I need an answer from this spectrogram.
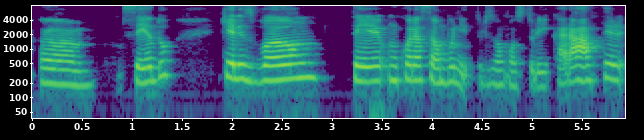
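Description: A woman, giving a casual online lecture as a cello teacher over a webcam. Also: fairly high pitch. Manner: casual, chatty explaining with fillers. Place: room at home. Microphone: webcam on video call.

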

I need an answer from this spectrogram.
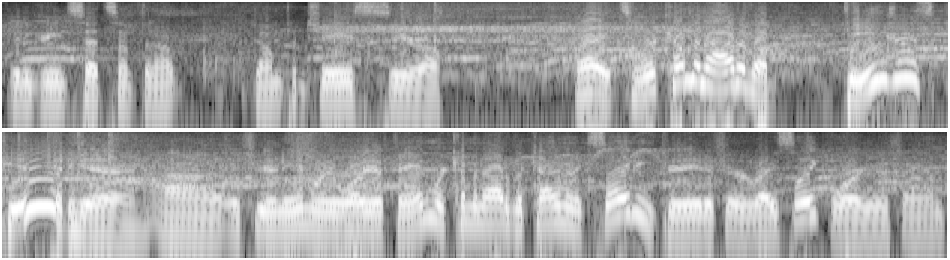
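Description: A man's voice: medium pitch, brisk. Chatty man calling local hockey, noisy crowd. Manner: chatty, partisan, folksy. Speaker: hockey play-by-play commentator. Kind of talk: local sports commentary. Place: ice arena. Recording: loud crowd, noisy arena. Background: crowd and arena noise.

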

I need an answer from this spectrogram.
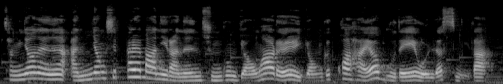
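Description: Young female student interviewer, middle-pitched voice. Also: lively intonation, fairly quick, soft background music. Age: young adult. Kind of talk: polite scripted interview hosting.

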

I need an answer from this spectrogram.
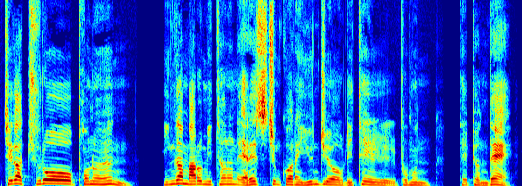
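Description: Man talking markets, higher-pitched and chatty. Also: normal speed, mellow. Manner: conversational with many fillers and self-corrections. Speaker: host of an economics commentary channel. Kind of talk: solo commentary to members.

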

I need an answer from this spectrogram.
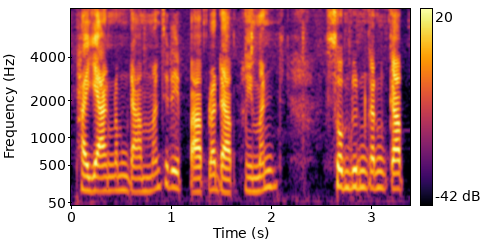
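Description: A woman's voice: fairly low pitch, steady tone, brisk. A woman with an Isan accent hosting a casual garden vlog, talking in a folksy, chatty way to her viewers and laughing often. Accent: Isan (Northeastern Thai). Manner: chatty, folksy, ends phrases with soft polite particles, laughs often. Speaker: vlog host. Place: rural home garden, outdoors.

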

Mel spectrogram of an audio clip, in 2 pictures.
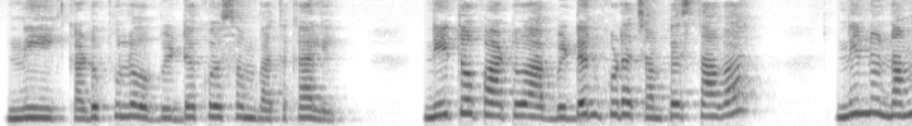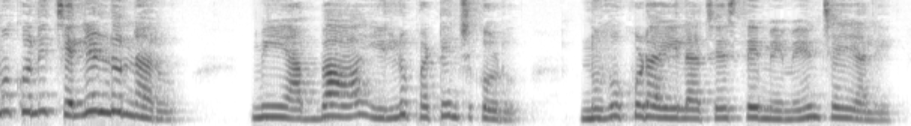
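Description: A woman's voice: on the high side, moderate pace, warm tone, close to an everyday voice. A woman storyteller voicing a worried mother who pleads with her pregnant daughter through tears. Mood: pleading. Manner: pleading, tearful, raised voice.

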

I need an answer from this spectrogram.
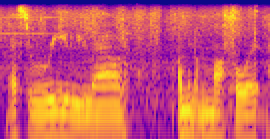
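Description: Sitting at a desk indoors, a man thinks aloud and presses buttons as he sets up a device, a hobbyist talking to himself. His voice is on the low side, totally flat in delivery at a moderate pace, and the lo-fi camera audio is dull with a faint hum.

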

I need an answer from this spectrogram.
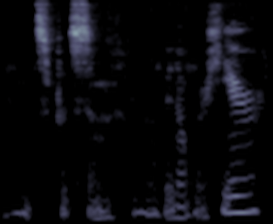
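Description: A woman's voice: mid-range voice, normal speed, creaky, dark tone, husky. A middle-aged woman teaching watercolor painting step by step, speaking unscripted in short, sparse phrases as she works. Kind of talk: unscripted step-by-step art tutorial. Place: indoor studio room at a worktable.

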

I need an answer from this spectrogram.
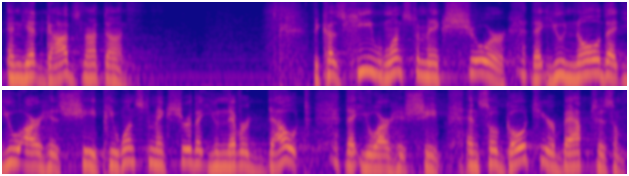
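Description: A man with a somewhat high voice preaches a sermon as pastor at an unhurried pace, using rhetorical questions and repeated phrases for emphasis. It's a live broadcast from a large church sanctuary with long hall reverb.

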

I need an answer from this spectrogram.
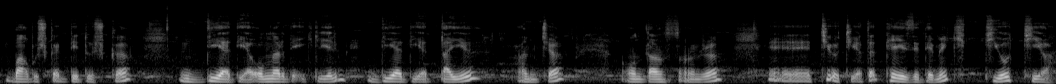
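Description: Gravelly-voiced man giving casual language tips. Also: mid-range voice, lively intonation, measured pace, dark tone. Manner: encouraging, repeats advice, addresses viewers as friends. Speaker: YouTube host sharing his Russian learning. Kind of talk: casual spoken lesson to camera.

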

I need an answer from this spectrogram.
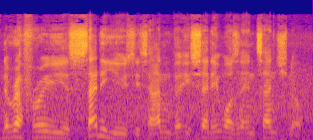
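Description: A man in his thirties, a soccer head coach, giving a measured, reflective postgame interview outdoors, with lots of "you know". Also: on the high side, fairly even intonation. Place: outdoors by a stone wall. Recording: outdoor traffic noise.

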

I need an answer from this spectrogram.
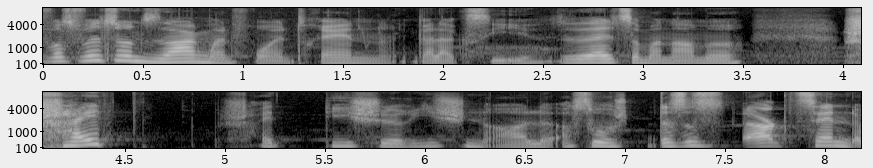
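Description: Excitable low-voiced woman commenting on a game. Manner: excitable and chatty, swears, drops English exclamations. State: voice getting strained. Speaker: let's play host. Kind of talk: live gameplay commentary. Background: faint game music.

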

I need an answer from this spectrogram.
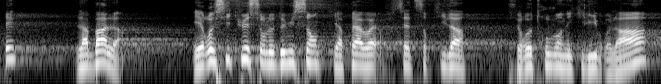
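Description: High-voiced coach shouting in an echoey gym. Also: male voice, moderate pace. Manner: urgent repeated commands. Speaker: handball coach. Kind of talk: shouted drills and tactical instruction. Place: indoor sports hall. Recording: echoey sports hall, faint noise.

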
